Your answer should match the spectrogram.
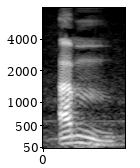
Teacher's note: Jadi kita tahu mim itu di bibir.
